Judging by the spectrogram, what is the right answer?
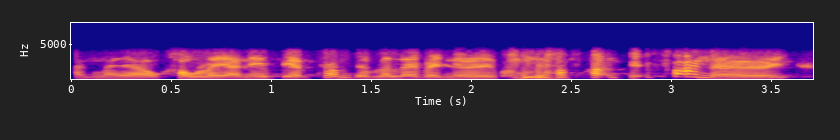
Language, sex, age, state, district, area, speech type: Bodo, female, 45-60, Assam, Kokrajhar, urban, conversation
